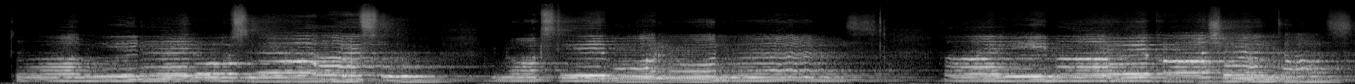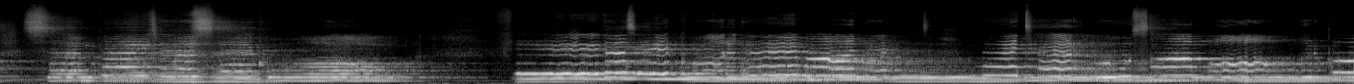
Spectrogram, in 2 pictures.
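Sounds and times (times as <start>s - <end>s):
woman singing Gregorian chant: 0.1s - 4.2s, 5.0s - 8.7s, 9.5s - 17.4s, 18.7s - 27.0s.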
